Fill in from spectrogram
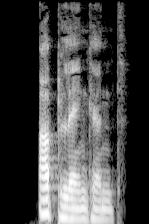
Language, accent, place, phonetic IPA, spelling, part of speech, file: German, Germany, Berlin, [ˈapˌlɛŋkn̩t], ablenkend, verb, De-ablenkend.ogg
- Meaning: present participle of ablenken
